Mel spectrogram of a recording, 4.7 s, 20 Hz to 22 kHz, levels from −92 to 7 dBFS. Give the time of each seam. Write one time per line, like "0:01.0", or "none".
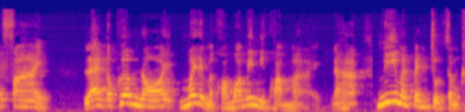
0:03.7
